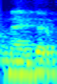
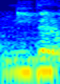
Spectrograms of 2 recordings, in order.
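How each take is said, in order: First: The first vowel sounds like 'eye'. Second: The first vowel sounds like 'ee'. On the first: This is how it used to be taught. "हमारे school time पे हम नाइदर pronounce करते थे" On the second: This is how it is said now. "अब नीदर हो गया है"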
